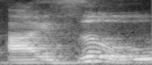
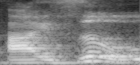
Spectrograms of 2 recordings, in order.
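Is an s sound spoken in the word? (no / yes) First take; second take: yes; yes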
